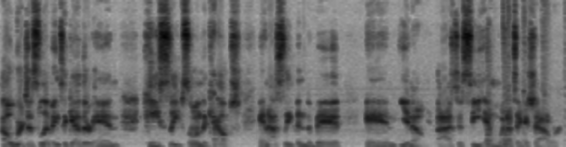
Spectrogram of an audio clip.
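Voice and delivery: normal talking voice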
